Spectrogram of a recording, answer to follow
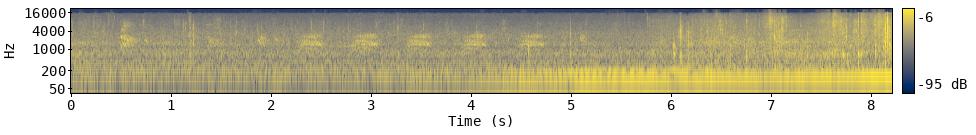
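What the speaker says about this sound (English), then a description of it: "The old seagulls taking off there." Over a muddy field, birds call in a run of short, repeated honking squawks at a moderate distance. A low rumble grows beneath them and builds toward the end.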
